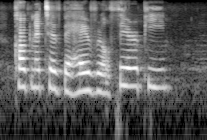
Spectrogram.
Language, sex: English, female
